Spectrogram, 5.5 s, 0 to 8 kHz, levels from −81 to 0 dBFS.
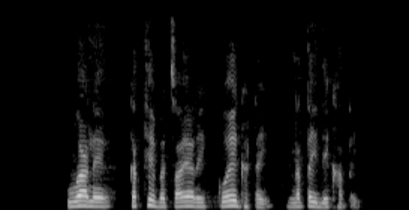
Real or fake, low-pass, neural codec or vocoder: real; 7.2 kHz; none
